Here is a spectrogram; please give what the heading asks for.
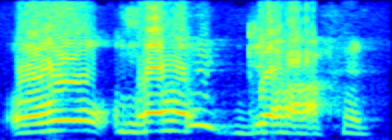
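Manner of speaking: high, loud, slow drawn-out scream; hammed-up horrified wail; shocked shriek. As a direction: shriek the words out in horror. Weiss shocked line acted.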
